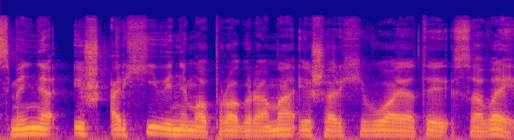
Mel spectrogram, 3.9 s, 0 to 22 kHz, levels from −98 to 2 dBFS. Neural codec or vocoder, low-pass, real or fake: none; 14.4 kHz; real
